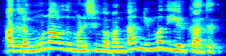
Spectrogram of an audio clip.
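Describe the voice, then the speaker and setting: A woman's voice: fairly high pitch, brisk, natural voice. A woman voicing a scheming, pushy middle-aged mother-in-law in an audio novel, pleading emotionally. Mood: coaxing.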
